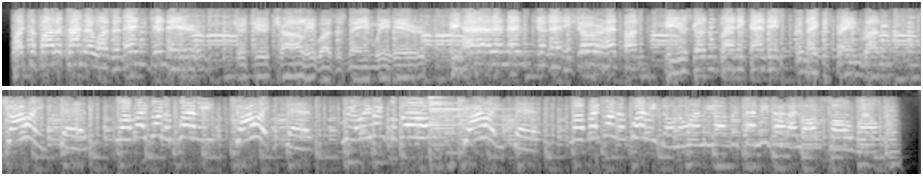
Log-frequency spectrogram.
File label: Good n Plenty Choo Choo, Old Radio Ads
